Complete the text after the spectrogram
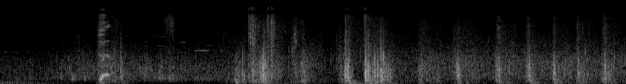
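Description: Footsteps crunch quickly on rough ground.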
